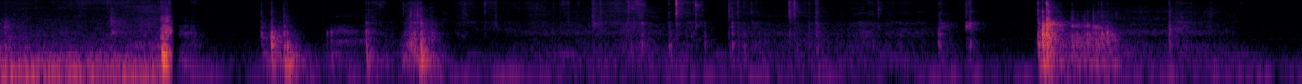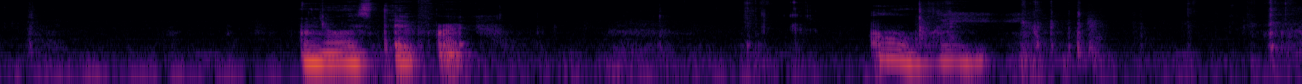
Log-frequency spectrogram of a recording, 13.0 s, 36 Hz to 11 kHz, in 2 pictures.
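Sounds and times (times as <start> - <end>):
small objects clicking and rustling: 1.4 - 6.0, 10.2 - 13.0.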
